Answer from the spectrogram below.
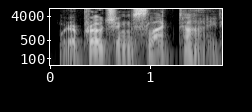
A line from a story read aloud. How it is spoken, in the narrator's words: said quietly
